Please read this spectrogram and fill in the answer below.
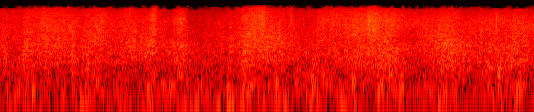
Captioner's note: water erupting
